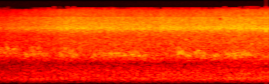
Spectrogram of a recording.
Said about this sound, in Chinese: 他们刚准备往回走，突然刮来一阵大风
